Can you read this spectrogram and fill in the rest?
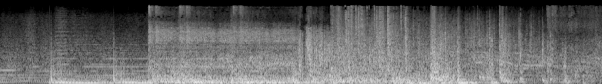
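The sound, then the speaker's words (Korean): Cannon fire from Korean navy chongtong cannons fired at Japanese ships in a sea battle: a deep boom, then a loud, continuous barrage of overlapping blasts and crackling rumble that keeps going for several seconds, with no voices. “북을 울리고 총통을 발포하라!”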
